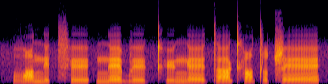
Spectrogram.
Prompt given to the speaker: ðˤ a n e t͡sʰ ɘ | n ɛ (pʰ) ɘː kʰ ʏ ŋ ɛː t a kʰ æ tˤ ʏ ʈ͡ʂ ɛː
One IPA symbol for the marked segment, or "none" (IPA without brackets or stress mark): b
